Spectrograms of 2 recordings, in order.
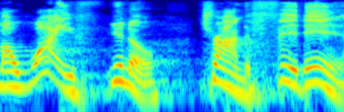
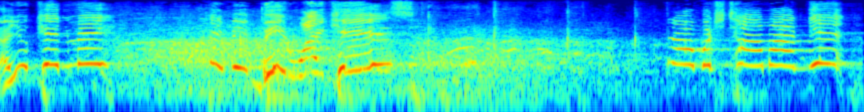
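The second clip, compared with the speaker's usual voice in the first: much higher, slow disbelieving voice; incredulous; 13 semitones higher, slower than usual. Acted. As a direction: stretch out the disbelief. Outraged at the idea.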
